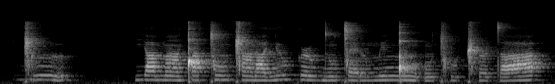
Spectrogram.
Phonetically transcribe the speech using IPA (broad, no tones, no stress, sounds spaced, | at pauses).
ɡ͡ǁ ɯ | j a m ã ǃ a ǀ ũ ǁ ã ɾ a lʲ u k ə˞ u̯ d ũ ǀ ɛ ɾ ɯ m ɪ ŋ͡ǃ ũ ʔ ũ ǀʰ u ǁʰ ə˞ t a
